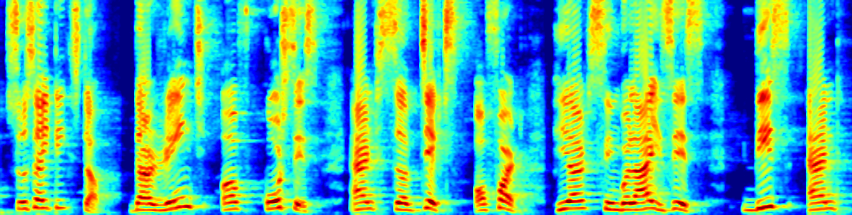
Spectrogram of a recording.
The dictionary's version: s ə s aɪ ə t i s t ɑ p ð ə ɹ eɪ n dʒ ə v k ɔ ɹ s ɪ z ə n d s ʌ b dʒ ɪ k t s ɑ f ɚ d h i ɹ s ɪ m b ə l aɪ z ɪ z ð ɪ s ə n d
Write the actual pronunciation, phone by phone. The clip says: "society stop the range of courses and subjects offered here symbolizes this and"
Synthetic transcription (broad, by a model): s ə s aɪ t i s t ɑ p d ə ɹ eɪ n dʒ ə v k ɔ ɹ s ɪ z ə n d s ʌ b dʒ ɪ k t s ɑ f ɚ d h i ɹ s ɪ m b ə l aɪ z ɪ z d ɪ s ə n d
